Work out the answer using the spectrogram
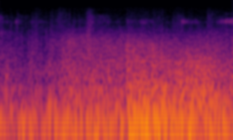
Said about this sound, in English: From the bottom of the valley, the Yorkist cannons opened up. Just as Richard's vanguard engaged the Lancastrians on the hill.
